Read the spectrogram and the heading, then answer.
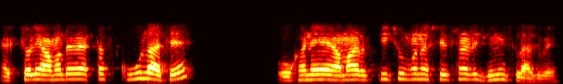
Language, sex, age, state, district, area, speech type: Bengali, male, 18-30, West Bengal, Darjeeling, rural, conversation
